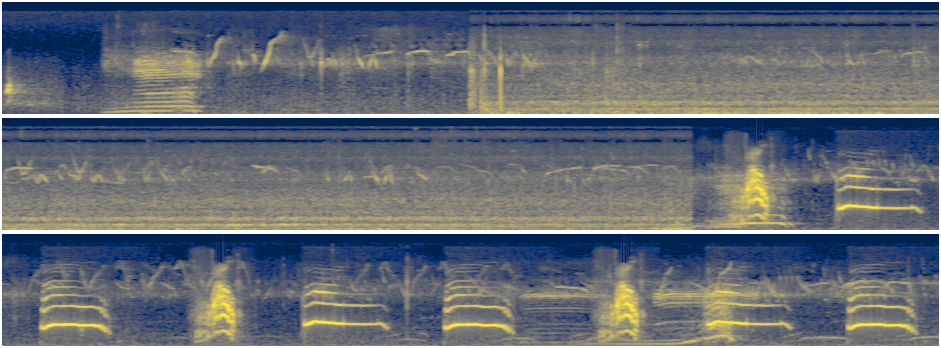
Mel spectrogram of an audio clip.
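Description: Birds chirping and chattering, then a steady buzz of honeybees swarming at a hive entrance that cuts off suddenly. After that a kitten meows about nine times, roughly a second apart.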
